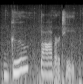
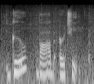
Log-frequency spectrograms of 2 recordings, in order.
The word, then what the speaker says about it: Gooboberti: The stress is on Bob. Got it. It's Gooboberti. Stress on the Bob. I'm feeling it now. Thanks for sending... Say it again. All right, here we go. Gooboberti.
